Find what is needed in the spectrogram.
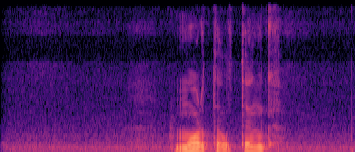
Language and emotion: Russian, neutral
